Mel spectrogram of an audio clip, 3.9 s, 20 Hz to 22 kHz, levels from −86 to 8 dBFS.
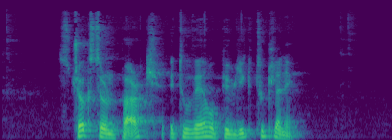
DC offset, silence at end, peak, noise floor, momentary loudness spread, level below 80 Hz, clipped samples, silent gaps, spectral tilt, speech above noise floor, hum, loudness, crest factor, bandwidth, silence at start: under 0.1%; 0.95 s; -4 dBFS; -67 dBFS; 9 LU; -54 dBFS; under 0.1%; none; -6.5 dB/octave; 46 dB; none; -22 LUFS; 18 dB; 16 kHz; 0.6 s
